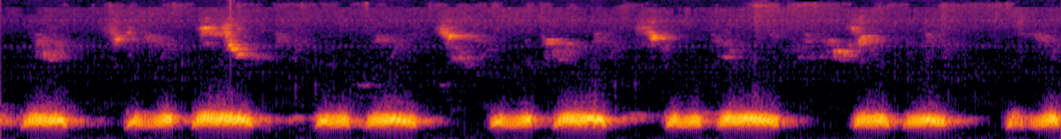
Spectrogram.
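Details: Very fast spotted dove cooing in the 'thổ ồm vang' style: low two-note coos follow each other almost without pause, about seventy phrases a minute, evenly pitched and resonant.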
